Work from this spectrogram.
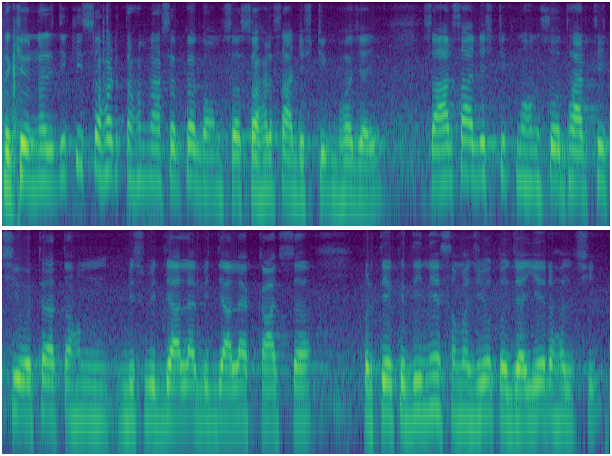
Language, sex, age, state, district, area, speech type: Maithili, male, 60+, Bihar, Saharsa, urban, spontaneous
